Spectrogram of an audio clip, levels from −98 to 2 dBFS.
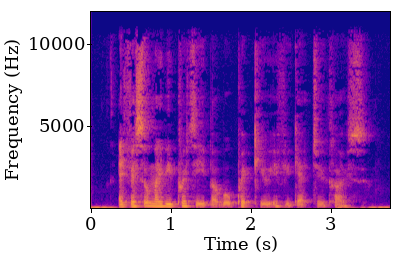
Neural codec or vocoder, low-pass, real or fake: none; 10.8 kHz; real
